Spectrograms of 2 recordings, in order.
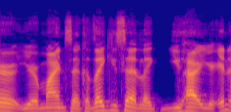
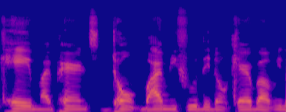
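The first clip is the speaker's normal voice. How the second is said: much softer student voice; softly imitating a student; quiet mock student; 4 semitones lower, 12 dB quieter than usual. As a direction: murmur like a hurt kid. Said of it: "or like".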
